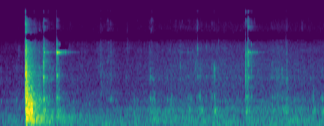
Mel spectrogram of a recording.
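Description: A metal spoon clanking against a stainless steel cooking pot: one sharp, ringing clank about a third of a second in, a lighter clink just after, then faint taps and another clink near the end.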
